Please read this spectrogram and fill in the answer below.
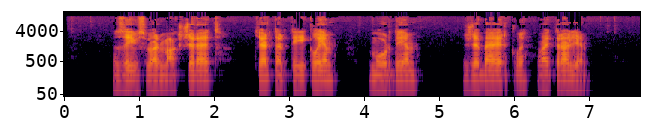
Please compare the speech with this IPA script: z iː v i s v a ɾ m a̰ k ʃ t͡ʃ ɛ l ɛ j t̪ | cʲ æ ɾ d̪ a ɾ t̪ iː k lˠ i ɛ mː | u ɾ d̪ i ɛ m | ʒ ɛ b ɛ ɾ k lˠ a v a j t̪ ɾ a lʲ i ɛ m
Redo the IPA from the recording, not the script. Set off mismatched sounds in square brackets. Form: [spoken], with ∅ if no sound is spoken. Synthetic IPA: z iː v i s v a ɾ m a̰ k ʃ t͡ʃ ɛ [ɾ] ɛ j t̪ | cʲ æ ɾ [t̪] a ɾ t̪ iː k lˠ i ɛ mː | u ɾ d̪ i ɛ m | ʒ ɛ b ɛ ɾ k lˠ [i] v a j t̪ ɾ a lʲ i ɛ m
